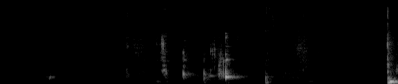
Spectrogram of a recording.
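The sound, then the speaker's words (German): Someone taking a sip of a drink: faint wet clicks, small slurping squishes and swallowing sounds in a scattered series, with a louder knock at the end. “Ich muss kurz mal etwas trinken.”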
